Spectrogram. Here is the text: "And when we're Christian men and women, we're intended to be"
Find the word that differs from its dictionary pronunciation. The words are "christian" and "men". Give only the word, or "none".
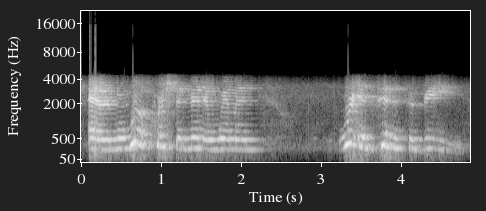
none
